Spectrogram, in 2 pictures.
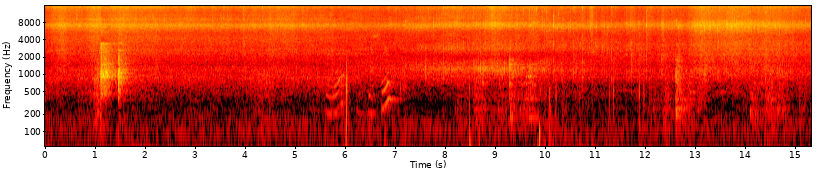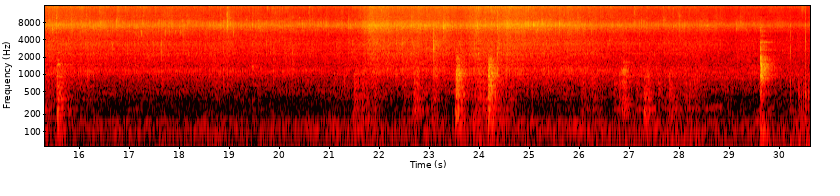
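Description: Chopped red and green bell peppers with garlic and onion sizzling in butter in a frying pan, stirred with a spatula that scrapes and taps against the pan. A couple of sharp knocks about a second in are the loudest sounds.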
